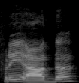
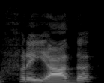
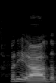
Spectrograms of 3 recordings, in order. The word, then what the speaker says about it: freada: no caso cuidado pneu a freada e não freada não tem esse mim certo é apenas freada por mais que venha da palavra freio e tem UE mas você deve pronunciar freada Ok e Aqui nós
